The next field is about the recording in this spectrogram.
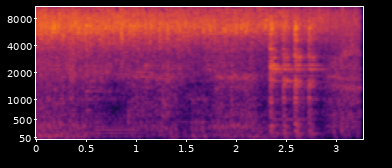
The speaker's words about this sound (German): Jetzt gieße ich einmal kurz mal mit einem Schlückchen Wasser an, damit sich der Satz vom, von dem Speck bisschen anlöst. Und das Ganze nicht zu dunkel wird.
